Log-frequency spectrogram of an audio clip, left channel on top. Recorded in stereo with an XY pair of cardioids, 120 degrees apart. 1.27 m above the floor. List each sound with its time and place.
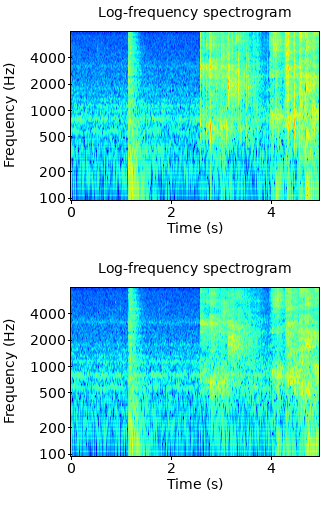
1.1 s tapping: 50° left, 7.5 m
2.6 s crushing: 65° left, 2.5 m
